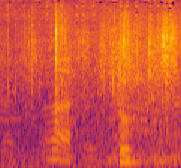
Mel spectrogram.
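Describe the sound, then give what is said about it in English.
Vomiting sound effect from a Chris Farley puking clip: two short, voiced retching heaves, each a throaty gagging burst of moderate loudness, separated by a brief pause. “I had to splice in a Chris Farley puking sound to stand in. The real puking noise is too gross to play on the podcast.”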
